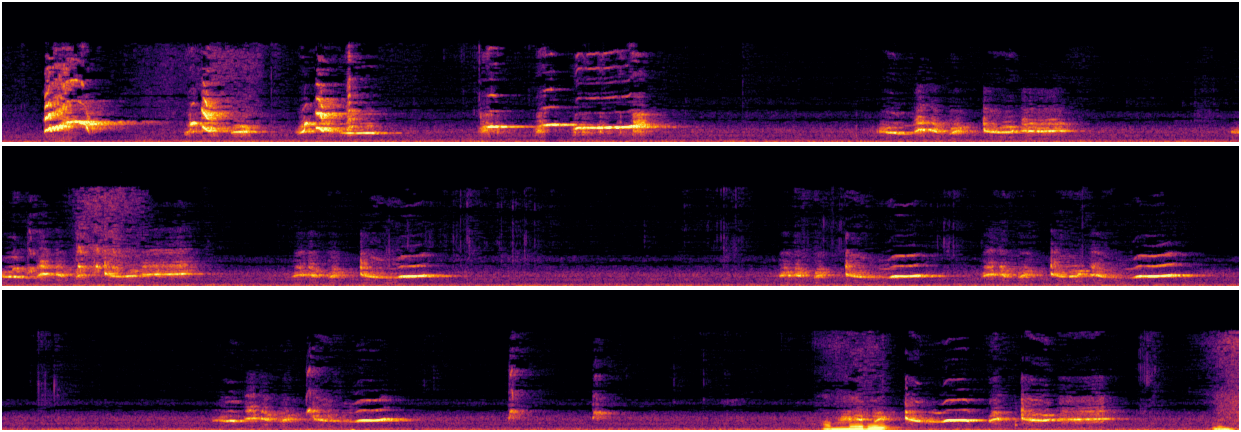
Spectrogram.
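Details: A pet cockatiel named Mittu in the UAE, owned by a family, chatters in short, warbling bursts of mimicked speech mixed with chirps and whistles while the owner asks where Mittu is.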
